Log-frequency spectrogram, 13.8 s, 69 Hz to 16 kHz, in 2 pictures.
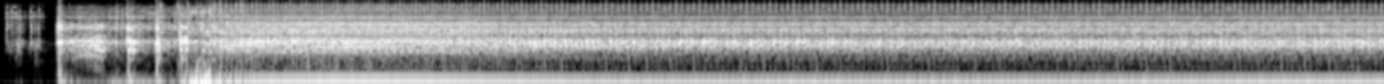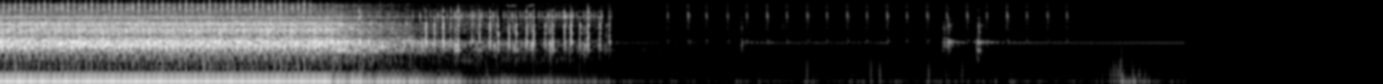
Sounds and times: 0.0s Engine Start 10.0s

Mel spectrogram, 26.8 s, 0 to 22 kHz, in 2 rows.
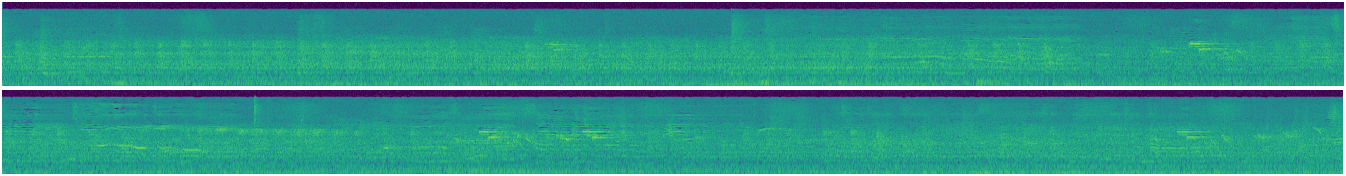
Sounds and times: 0.0s distant construction 26.8s
0.0s traffic 26.8s
7.3s pair of voices singing 26.8s

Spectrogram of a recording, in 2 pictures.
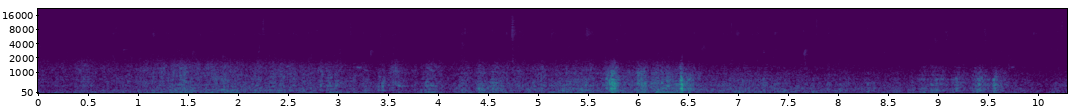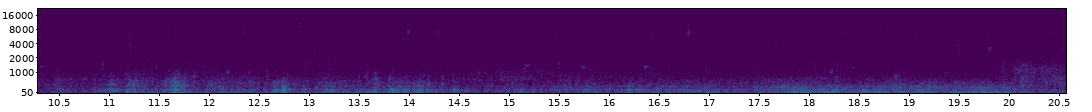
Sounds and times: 0.0s rain 20.5s
0.4s Distant thunder 9.8s

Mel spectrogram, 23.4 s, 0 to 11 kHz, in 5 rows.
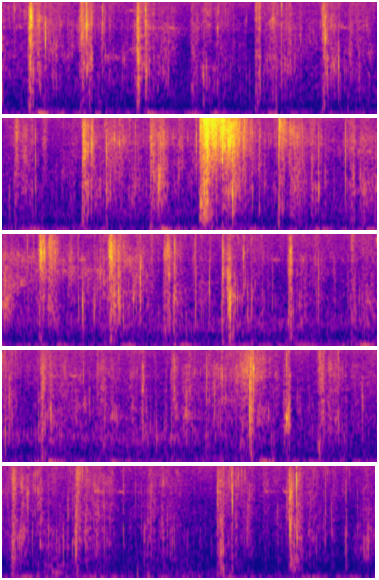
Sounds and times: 0.0s footsteps recorded on a crunchy forest ground 23.4s

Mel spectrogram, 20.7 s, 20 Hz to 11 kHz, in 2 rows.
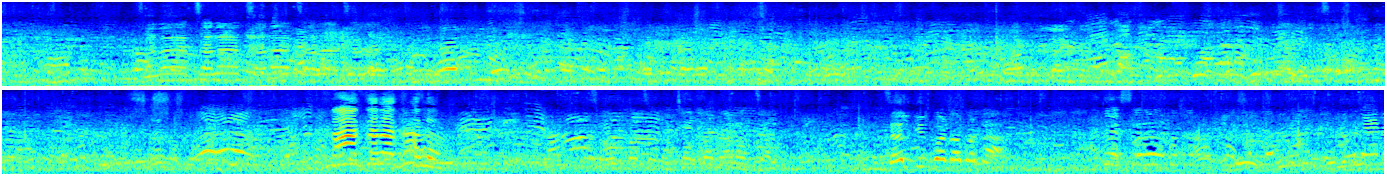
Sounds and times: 0.0s outdoor crowd 20.7s

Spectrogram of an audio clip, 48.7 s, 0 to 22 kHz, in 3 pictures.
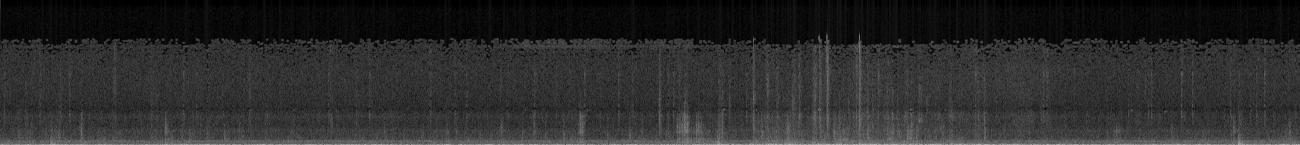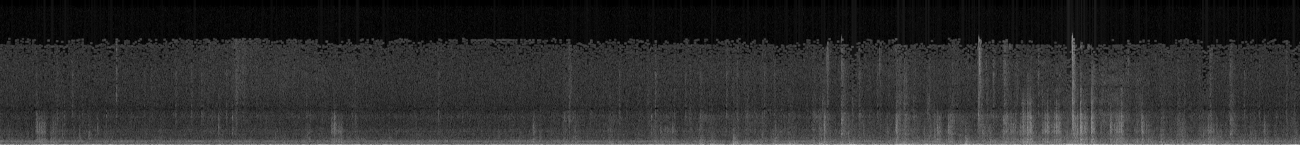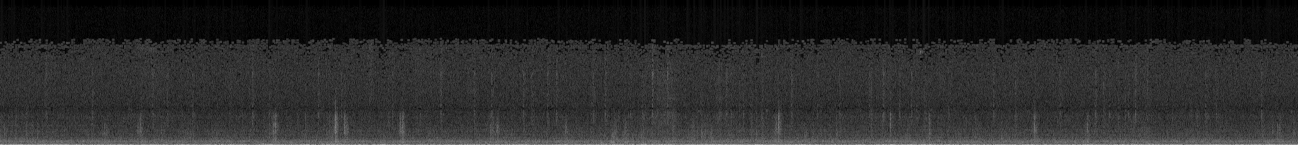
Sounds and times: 22.9s rattling and creaking of various objects 33.3s

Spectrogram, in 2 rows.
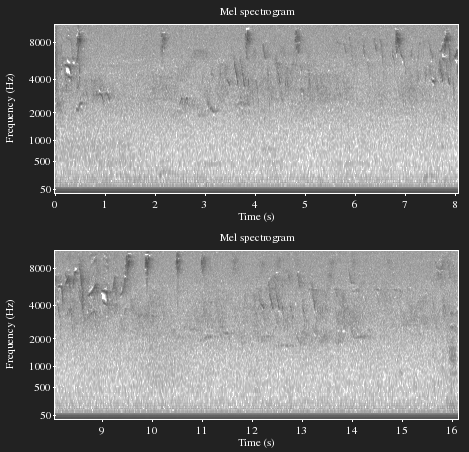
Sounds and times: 0.0s Birds singing 16.1s

